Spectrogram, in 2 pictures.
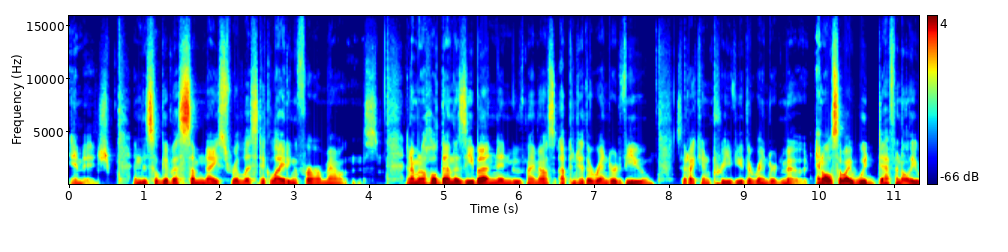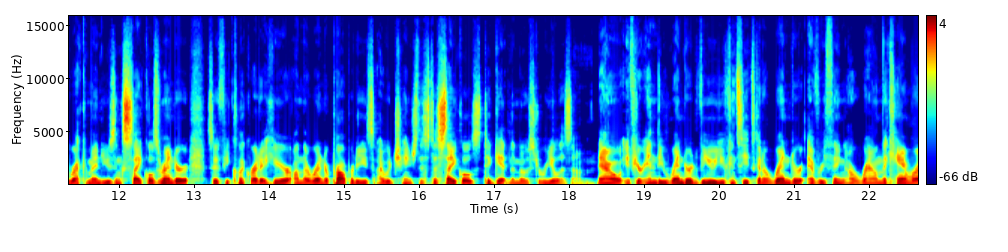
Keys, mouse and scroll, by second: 1.0 shift+middle click, 1.3-6.4 scroll down 1, 6.4 z, 11.2-17.4 drag, 17.8-18.5 scroll down 1, 18.5 z, 19.7-20.7 scroll down 2, 22.4 scroll up 2.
